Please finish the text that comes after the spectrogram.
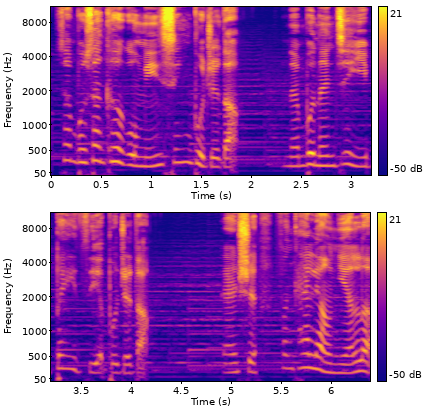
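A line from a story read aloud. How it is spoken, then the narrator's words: Long sigh. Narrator (Chinese): 杨哥长叹一口气说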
